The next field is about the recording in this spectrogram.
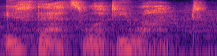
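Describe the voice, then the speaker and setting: Game villain, ancient alien witch queen: unhurried, calm, manipulative, over loud music. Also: low-pitched, creaky, full character voice, poor audio. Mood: cool, persuasive. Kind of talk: dramatic video game dialogue.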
